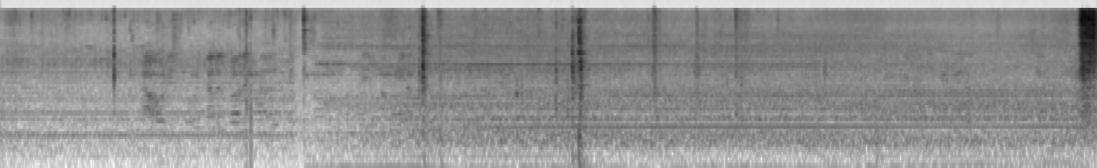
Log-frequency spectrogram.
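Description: Faint television sound with voices, which gives way about three seconds in, as the set switches to a blank channel, to a steady electrical hum with a held tone. Two sharp clicks come a second or two later.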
